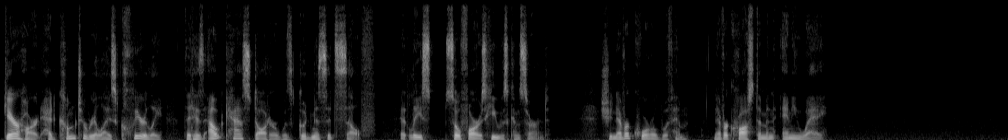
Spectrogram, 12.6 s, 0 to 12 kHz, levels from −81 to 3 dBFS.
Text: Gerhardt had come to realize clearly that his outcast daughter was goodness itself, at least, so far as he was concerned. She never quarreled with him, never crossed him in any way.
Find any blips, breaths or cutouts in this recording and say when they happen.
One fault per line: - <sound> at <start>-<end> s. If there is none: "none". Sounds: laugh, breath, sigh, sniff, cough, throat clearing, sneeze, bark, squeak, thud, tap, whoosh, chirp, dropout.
none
